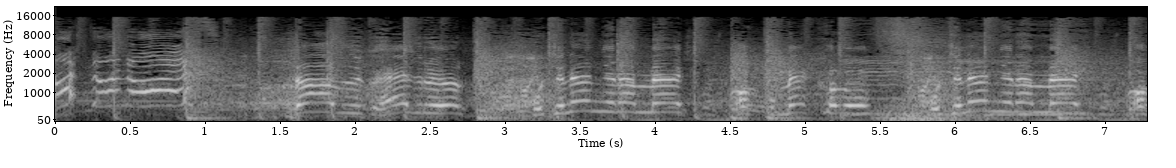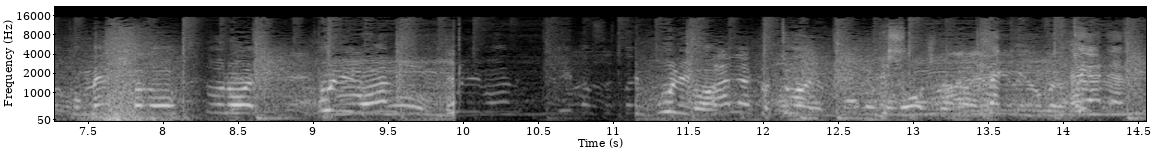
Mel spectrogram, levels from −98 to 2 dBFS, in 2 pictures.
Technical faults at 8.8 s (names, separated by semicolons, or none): none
